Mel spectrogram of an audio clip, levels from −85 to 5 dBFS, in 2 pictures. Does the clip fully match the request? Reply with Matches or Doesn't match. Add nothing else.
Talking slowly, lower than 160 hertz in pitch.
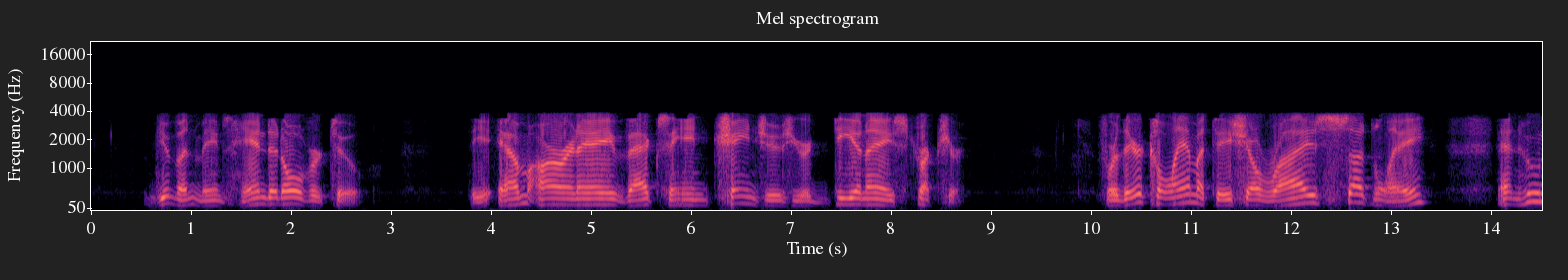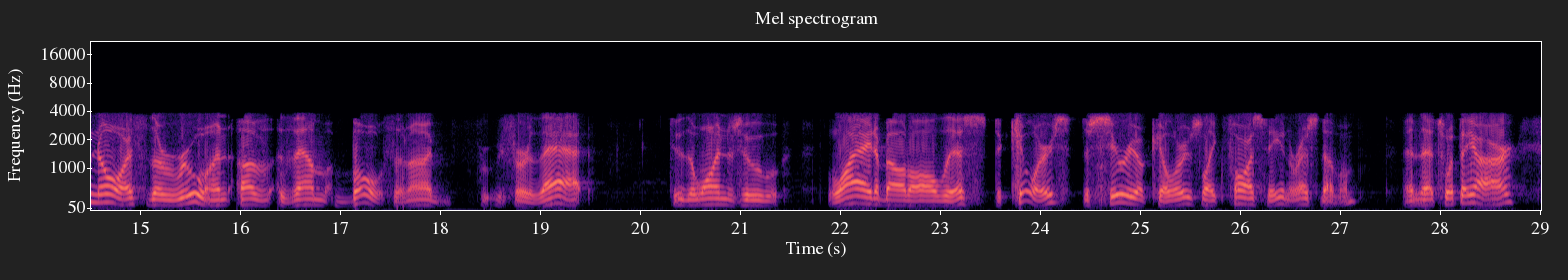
Matches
